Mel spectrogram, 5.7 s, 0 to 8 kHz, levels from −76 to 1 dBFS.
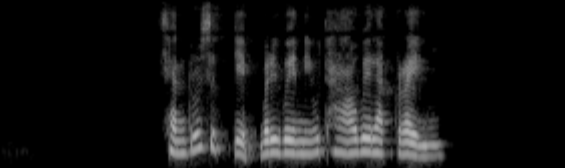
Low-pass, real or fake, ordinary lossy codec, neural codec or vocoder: none; fake; none; codec, 16 kHz, 4 kbps, FreqCodec, larger model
